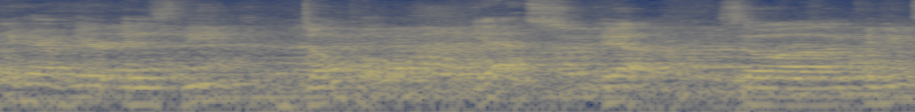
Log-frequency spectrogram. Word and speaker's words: Dunkel: And Dunkel, or Dunkel, correctly pronounced in German means dark, so it's a dark German lager.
